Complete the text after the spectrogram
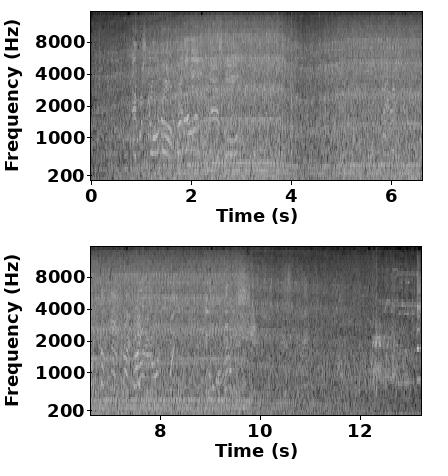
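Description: A bus engine drones as it drives, rising and falling in pitch.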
